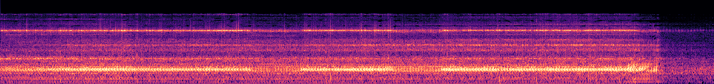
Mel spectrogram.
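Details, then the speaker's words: Milling cut with the workpiece cantilevered out of the vise jaws gives a loud, steady ringing screech. This chatter vibration grows as the cut nears the unsupported end and gets worse the longer the part, causing a poor surface finish. "vibration and you can imagine that that gets worse and worse as the part gets longer and longer"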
